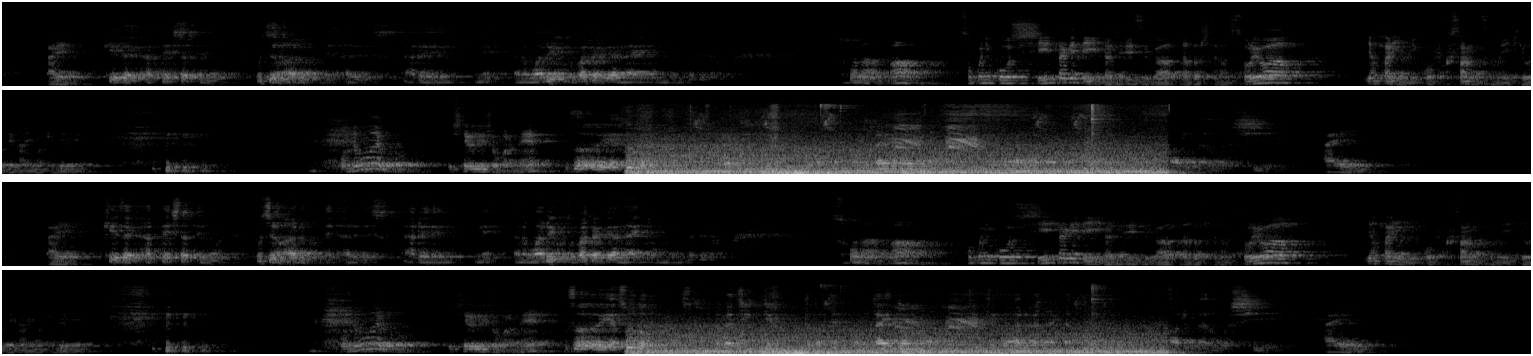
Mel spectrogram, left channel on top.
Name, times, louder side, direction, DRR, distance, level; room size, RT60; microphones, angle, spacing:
voice 1, 1.0-2.2 2.5-7.6 8.3-8.7 15.9-16.0 16.4-17.2 18.5-18.8 20.9-28.0, right 1 dB, 80° right, -3 dB, 3.8 m, -41 dB
voice 2, 8.4-9.3 9.6-12.9 13.6-16.1 18.4-19.4 19.7-20.7 28.5-28.9, left 1 dB, 75° left, 0 dB, 5.8 m, -44 dB
sound 1, 21.5-27.0, left 1 dB, 45° left, 1.1 m, -32 dB
29.5 x 16.0 x 5.8 m, 1.2 s
head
